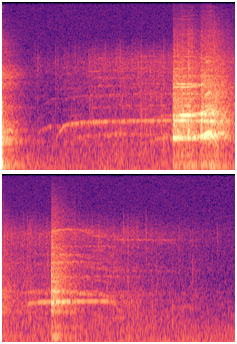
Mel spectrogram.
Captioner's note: applause & Cheers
